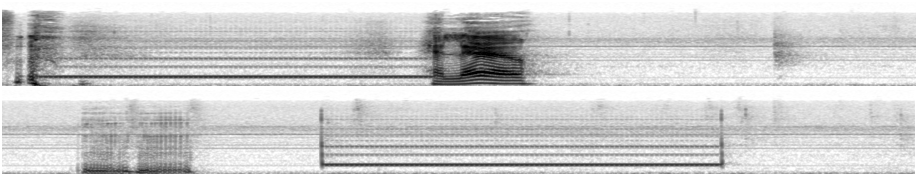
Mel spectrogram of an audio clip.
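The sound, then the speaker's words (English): A steady electronic phone tone sounds briefly as a button is pressed on a keyless phone, then a long two-second voicemail beep follows later, with short spoken bits from a voice in between. The tones are clear and fairly loud. “You run over there, reach over and grab a keyless phone and hit a button.”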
